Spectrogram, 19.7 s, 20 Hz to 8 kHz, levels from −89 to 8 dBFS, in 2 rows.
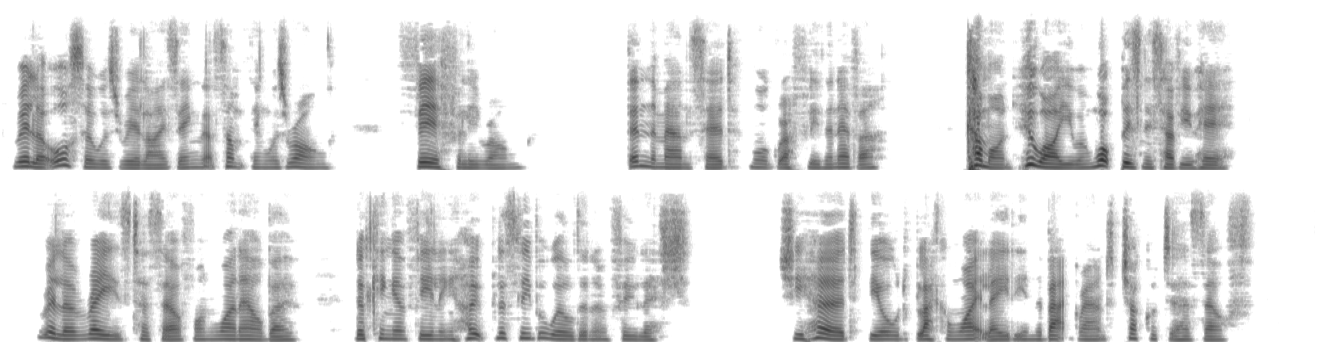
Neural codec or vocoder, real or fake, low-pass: none; real; 7.2 kHz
